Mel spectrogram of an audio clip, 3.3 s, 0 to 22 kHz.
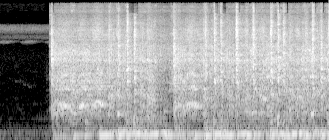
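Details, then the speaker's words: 1974 Dodge Dart Swinger, old unknown small block, after correcting timing that was 180 degrees out: engine catches and runs with an uneven, stumbling beat, then dies; out of fuel. "need more gas in it. Yeah, it's definitely out of go juice."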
